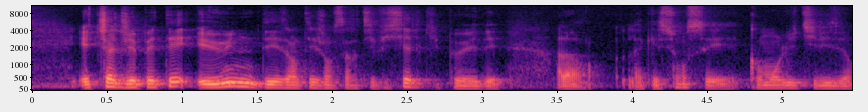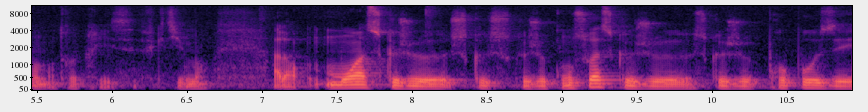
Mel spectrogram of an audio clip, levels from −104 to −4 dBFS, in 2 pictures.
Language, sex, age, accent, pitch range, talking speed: French, male, 30-49, French, 90-115 Hz, 205 wpm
